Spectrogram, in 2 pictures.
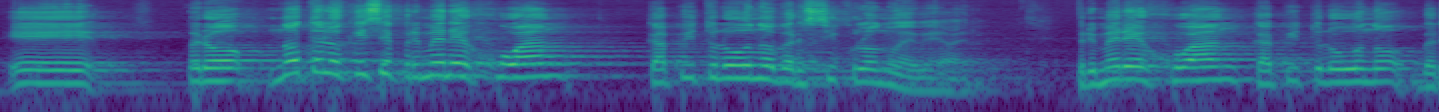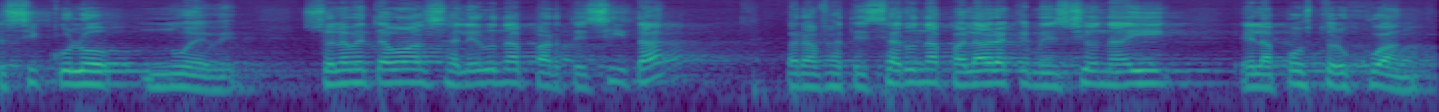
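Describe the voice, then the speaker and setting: A man's voice: sits high, moderate pace. A man preaching as a pastor, teaching a congregation and often checking in with "¿no?". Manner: preaching with frequent "¿no?" check-ins. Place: church hall. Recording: echoey church hall with long reverb.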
